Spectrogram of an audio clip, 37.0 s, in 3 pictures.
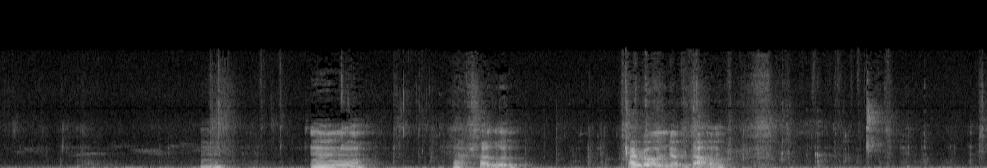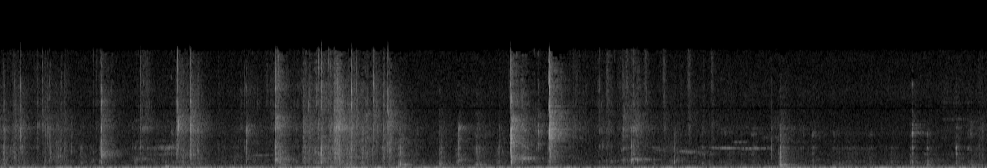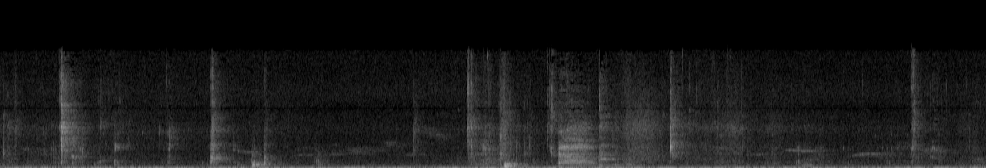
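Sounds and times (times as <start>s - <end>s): steady low hum: 0.0s - 37.0s
chewing food: 6.8s - 7.8s, 9.7s - 28.8s, 33.0s - 37.0s.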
